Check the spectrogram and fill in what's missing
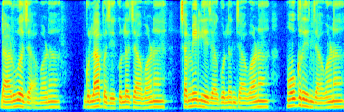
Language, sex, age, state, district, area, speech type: Sindhi, female, 45-60, Gujarat, Kutch, urban, spontaneous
